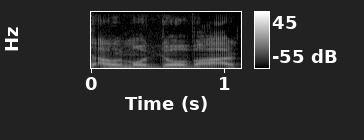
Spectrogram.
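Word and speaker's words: Almodóvar: that trend but it's a foreign film it's Alan Moldova that's the correct pronunciation it's a higher class of quirky yet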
